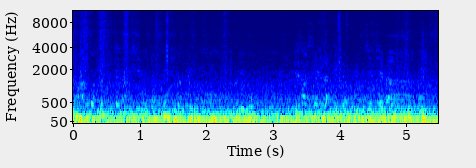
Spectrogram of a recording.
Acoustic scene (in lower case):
car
